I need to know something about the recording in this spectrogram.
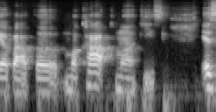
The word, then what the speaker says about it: macaque: monkey, and it's spelled Macaque. And I tried to research how you pronounce it, and from what I can come up with, it's like macaque or Yeah, something like I that.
